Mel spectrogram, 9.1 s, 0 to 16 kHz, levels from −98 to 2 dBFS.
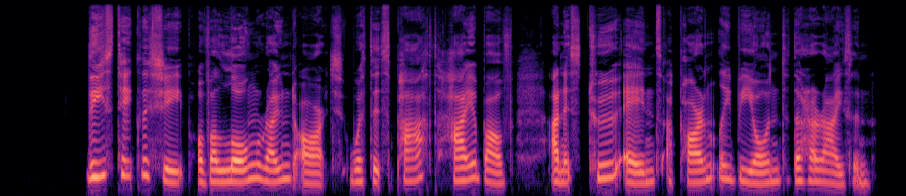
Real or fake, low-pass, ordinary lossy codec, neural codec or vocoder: real; 14.4 kHz; none; none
